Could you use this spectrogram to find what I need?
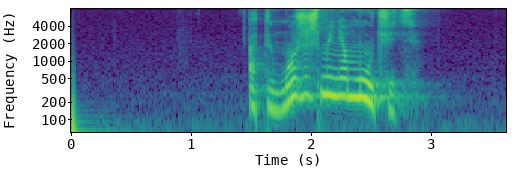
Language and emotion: Russian, angry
